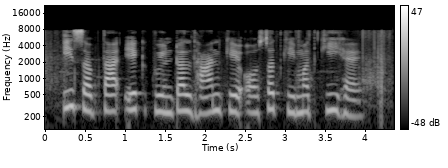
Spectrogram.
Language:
Maithili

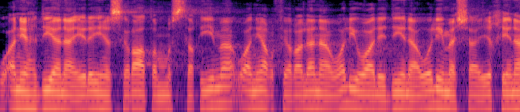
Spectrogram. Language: Arabic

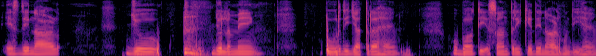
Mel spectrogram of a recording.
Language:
Punjabi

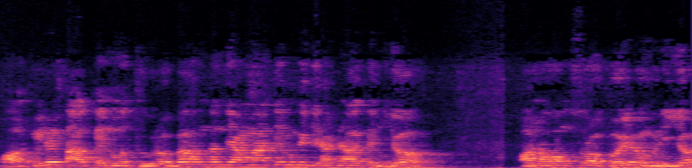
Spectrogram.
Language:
Indonesian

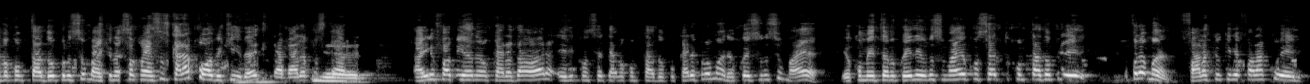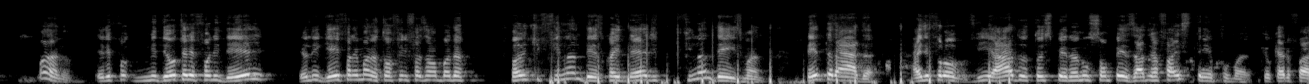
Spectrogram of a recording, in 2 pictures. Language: Portuguese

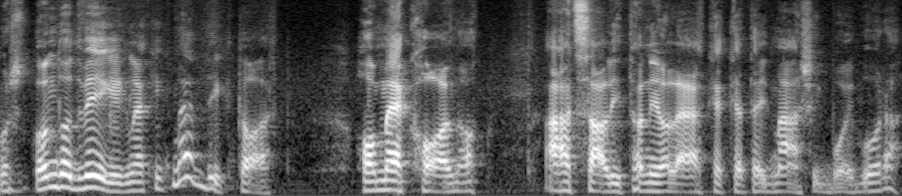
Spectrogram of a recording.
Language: Hungarian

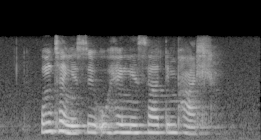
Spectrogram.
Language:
Swati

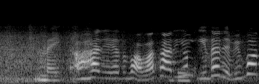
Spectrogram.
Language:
Punjabi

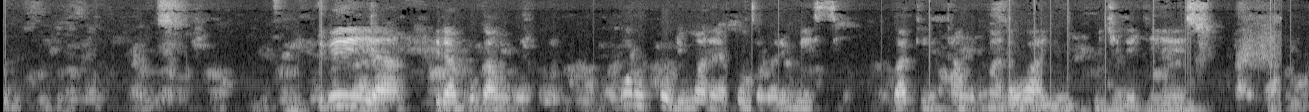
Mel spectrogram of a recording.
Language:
Kinyarwanda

